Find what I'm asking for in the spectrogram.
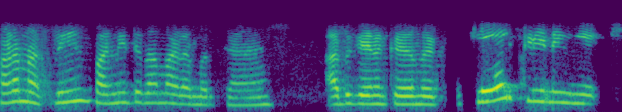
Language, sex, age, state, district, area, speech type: Tamil, female, 30-45, Tamil Nadu, Tiruvallur, urban, conversation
